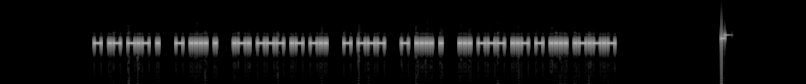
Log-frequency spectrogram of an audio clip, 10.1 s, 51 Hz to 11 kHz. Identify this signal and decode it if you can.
Morse code, heard as a keyed tone, about 37 wpm, 700 Hz. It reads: TAKE THE ROAD TO THE SOUTH.
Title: Sentences from Top 1000 Words - Review Part 2 - 40wpm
